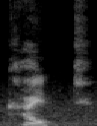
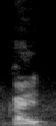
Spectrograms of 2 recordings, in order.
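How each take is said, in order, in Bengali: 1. প্রথম ব্যঞ্জনধ্বনিতে বাতাসের জোরালো ফুঁ আছে। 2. প্রথম ব্যঞ্জনধ্বনিতে বাতাসের কোনো ফুঁ নেই। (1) "ওটা ব্রিটিশ ইংলিশ হচ্ছে তোমার খাইট।" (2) "আমরা আগে কি করতাম? কাইট।"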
